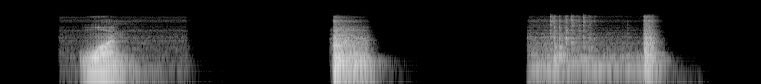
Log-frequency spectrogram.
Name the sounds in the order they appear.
speech, slam, wooden drawer opening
